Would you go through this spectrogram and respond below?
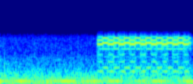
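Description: A telephone rings loudly and close, a steady electronic bell tone that starts partway through after a quiet stretch of low room hum.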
